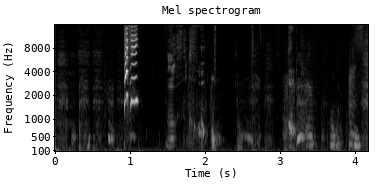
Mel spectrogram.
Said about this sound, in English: All that should leave just enough time for me to combine two of my favourite films, Cool Hand Luke and Despicable Me, as I, live on the podcast, eat 50 hard boiled Minions squeaky toys. just gonna start with one of them now.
